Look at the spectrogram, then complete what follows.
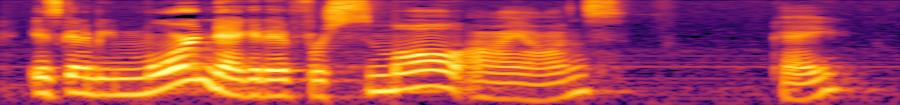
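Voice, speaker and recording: Medium in pitch, this woman's voice shows ordinary pitch variation. It is a normal speaking voice. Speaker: chemistry teacher. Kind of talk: lecture. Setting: screencast recording.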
